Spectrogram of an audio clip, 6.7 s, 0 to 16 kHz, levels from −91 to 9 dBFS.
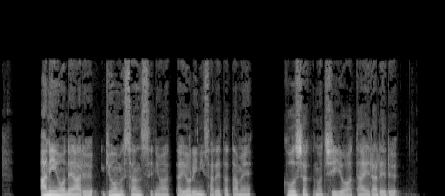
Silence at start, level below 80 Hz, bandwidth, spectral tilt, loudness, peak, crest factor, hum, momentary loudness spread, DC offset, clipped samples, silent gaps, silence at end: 0.6 s; -44 dBFS; 11.5 kHz; -5.5 dB/octave; -21 LUFS; 0 dBFS; 22 dB; none; 12 LU; under 0.1%; under 0.1%; 3.88-4.26 s; 0.75 s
